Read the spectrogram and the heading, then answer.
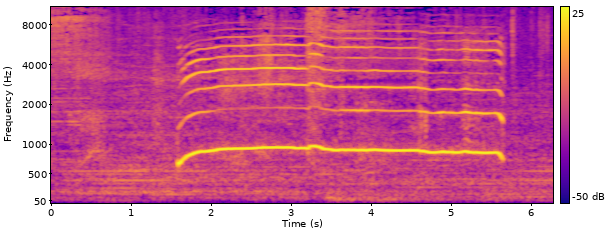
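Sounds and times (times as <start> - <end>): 
wail: 1.6 - 5.8.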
